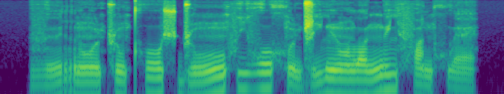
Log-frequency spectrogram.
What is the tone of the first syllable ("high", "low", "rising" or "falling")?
rising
